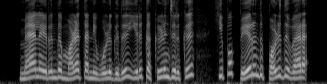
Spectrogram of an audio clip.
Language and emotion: Tamil, angry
